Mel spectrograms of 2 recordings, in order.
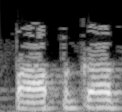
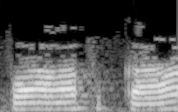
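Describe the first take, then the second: First: The two words are run together as one. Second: The two words are kept apart. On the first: The speaker calls it wrong. "ਇਕੱਠਾ ਨਹੀਂ ਕਹਿਣਾ" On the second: The speaker calls it right. "ਇਸ ਤਰ੍ਹਾਂ ਬੋਲਣਾ"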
